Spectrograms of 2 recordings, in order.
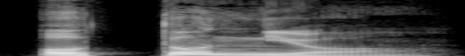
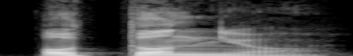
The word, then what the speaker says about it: otoño: The word for autumn or fall is otoño, spelled O-T-O-N-O, otoño.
